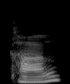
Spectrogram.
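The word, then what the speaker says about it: Gangwon: to pronounce it correctly make sure to say kang for the first syllable not like gang um i can hear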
